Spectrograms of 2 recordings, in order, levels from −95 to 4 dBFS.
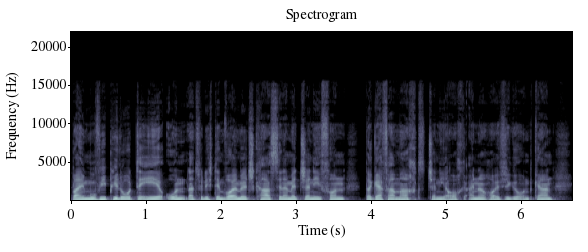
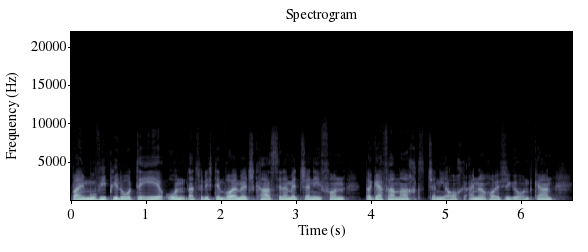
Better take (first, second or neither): first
